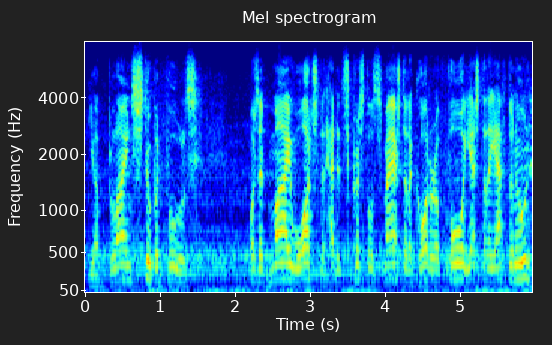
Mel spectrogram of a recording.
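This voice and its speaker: A defiant, urgent passenger in an old radio thriller. His voice is fairly high and very sharp, accusing and insistent, on a muffled recording with noise behind it. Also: moderate pace. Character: defiant, urgent male passenger exposing a killer. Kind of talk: 1940s radio acting.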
